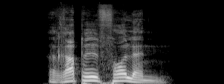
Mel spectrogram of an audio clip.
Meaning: inflection of rappelvoll: 1. strong genitive masculine/neuter singular 2. weak/mixed genitive/dative all-gender singular 3. strong/weak/mixed accusative masculine singular 4. strong dative plural
- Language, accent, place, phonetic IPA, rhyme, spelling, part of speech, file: German, Germany, Berlin, [ˈʁapl̩ˈfɔlən], -ɔlən, rappelvollen, adjective, De-rappelvollen.ogg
